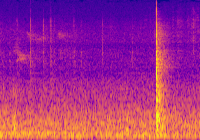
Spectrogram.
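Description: A single sharp click about three-quarters of the way through, otherwise quiet: the speed square tapping against the wooden board as it is handled.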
